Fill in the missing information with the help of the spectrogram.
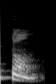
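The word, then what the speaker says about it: tomb: ठीक है, अगला क्वेश्चन है टॉम। क्या बोलते हैं इसको, टॉम। तो टॉम बोलते हैं, बी का साइलेंट नहीं, बी क्या है यहाँ पर, साइलेंट वर्ड है।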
